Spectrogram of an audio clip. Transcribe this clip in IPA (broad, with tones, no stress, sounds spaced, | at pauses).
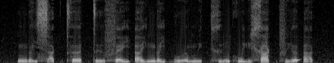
ŋ ə˨˩ j s a˨˩ k̚ t̪ʰ əː˦˥ t̚ t̪ ɨ˧ f ɛ̰˧˥ j ʔ a˨˦ j ŋ ə˧ j ɓ u˧˩ ə̯ m i˨˩ t̚ x ɨ̰˧˥ ŋ h w ḭ˧˥ x a˦˥ k̚ f i˨˦ ə̯ ʔ a˨˩ k̚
